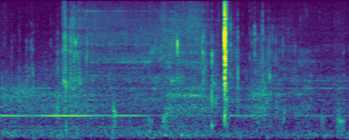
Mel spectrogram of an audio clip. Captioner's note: suspenseful music continues; line whirring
